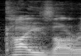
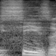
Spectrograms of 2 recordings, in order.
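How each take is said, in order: First: The name begins with a K sound. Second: The name begins with an S sound. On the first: This is the original Latin pronunciation. "Kaiser is the actual pronunciation. The Latin pronunciation" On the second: This is the common everyday pronunciation. "normal people say Caesar because that's how it's spelt"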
